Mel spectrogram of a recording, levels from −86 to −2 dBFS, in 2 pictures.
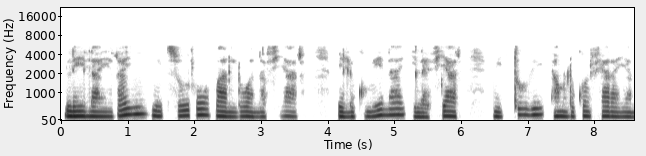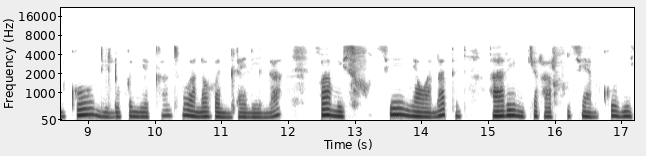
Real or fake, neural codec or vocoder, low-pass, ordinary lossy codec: real; none; 5.4 kHz; MP3, 48 kbps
